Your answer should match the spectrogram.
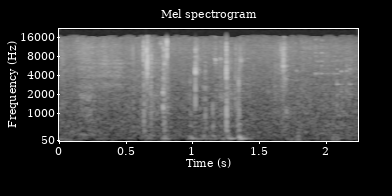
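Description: Quiet acoustic noise improvisation: a quick run of about nine small, sharp clicks and taps, bunched from about half a second in to near the end, over a faint hiss. No pitched piano notes sound.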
